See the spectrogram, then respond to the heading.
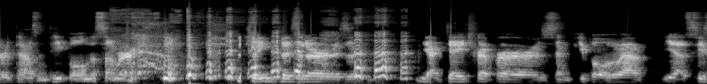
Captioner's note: laughing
